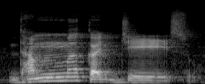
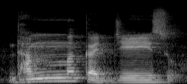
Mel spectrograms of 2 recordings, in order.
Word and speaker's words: धम्मकज्जेसु: अणवरयम, अणवरयम, देदी, देदी, धम्मकज्जेसु, आधा मा पूरा मा, आधा ज पूरा ज, धम्मकज्जेसु, धम्मकज्जेसु।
